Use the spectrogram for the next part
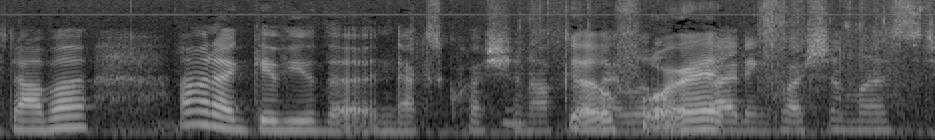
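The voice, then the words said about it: Slightly nasal voice. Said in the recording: “If I sound a little nasal, that is because I've got a tissue shoved up my nose.”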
